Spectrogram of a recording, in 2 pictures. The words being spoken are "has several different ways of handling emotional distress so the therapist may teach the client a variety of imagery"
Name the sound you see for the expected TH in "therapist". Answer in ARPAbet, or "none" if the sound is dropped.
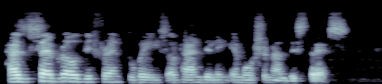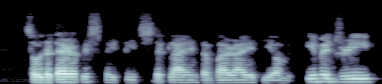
T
